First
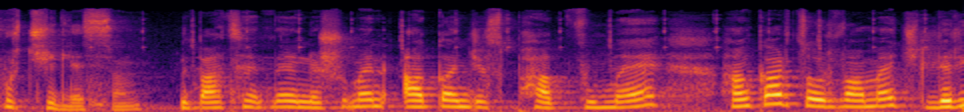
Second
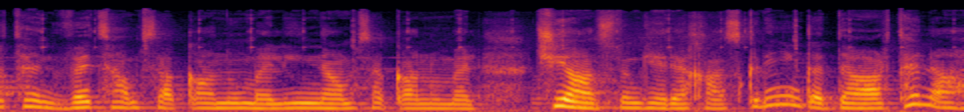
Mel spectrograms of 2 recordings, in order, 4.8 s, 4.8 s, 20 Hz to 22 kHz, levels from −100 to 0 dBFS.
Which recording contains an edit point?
first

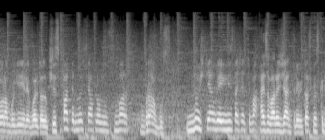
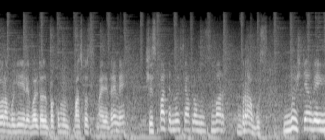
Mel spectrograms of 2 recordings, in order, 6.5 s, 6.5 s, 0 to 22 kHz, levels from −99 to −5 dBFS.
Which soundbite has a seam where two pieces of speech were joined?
first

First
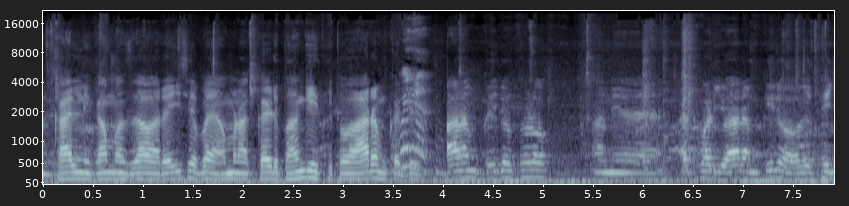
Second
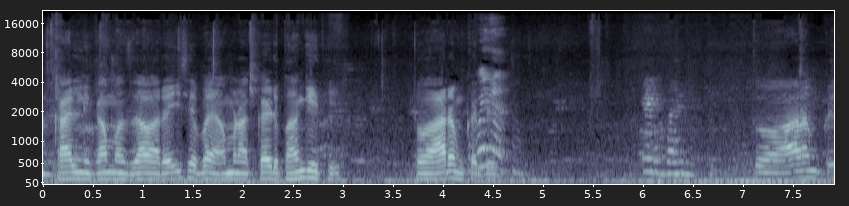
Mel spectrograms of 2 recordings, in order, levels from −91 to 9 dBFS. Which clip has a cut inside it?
first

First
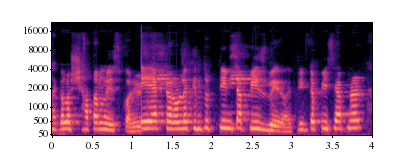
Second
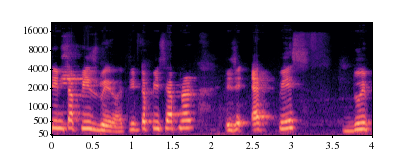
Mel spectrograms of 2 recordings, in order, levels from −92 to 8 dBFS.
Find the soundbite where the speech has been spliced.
first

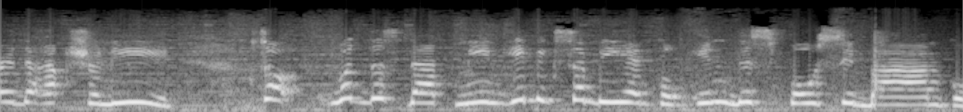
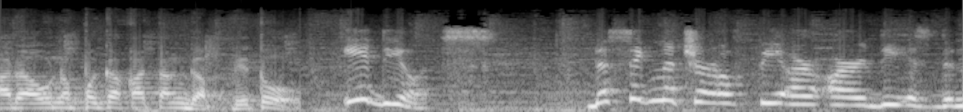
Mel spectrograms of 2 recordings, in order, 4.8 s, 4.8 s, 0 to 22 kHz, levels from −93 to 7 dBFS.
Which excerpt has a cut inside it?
second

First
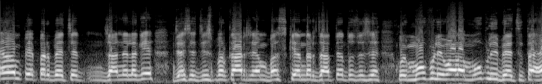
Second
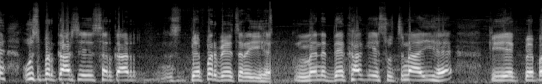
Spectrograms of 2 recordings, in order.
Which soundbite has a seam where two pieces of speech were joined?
second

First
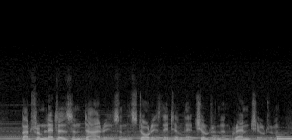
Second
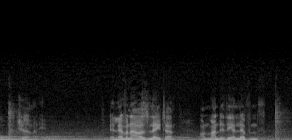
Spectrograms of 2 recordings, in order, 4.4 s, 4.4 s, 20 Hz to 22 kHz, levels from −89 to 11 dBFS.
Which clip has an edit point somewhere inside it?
first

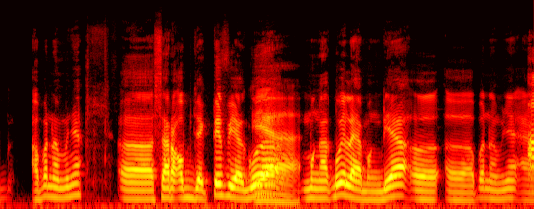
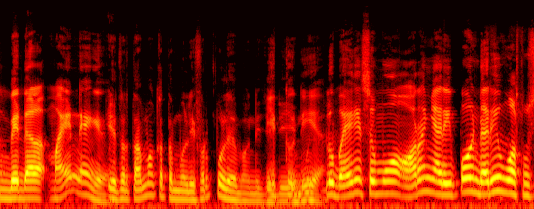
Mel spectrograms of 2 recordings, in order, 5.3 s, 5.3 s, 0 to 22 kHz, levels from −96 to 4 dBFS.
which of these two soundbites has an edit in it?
second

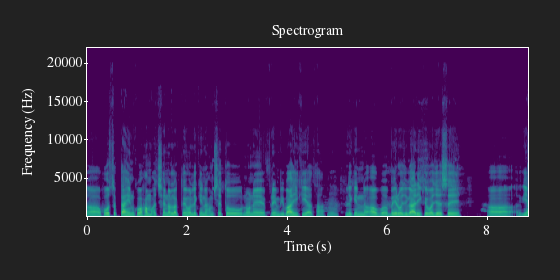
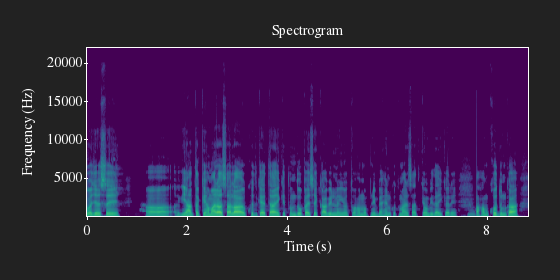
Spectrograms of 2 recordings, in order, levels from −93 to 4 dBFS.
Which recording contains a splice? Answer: second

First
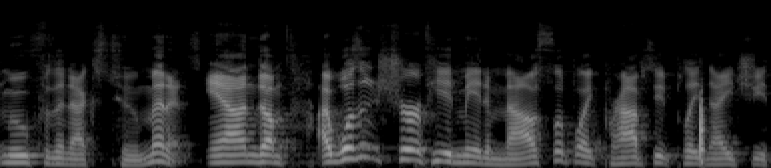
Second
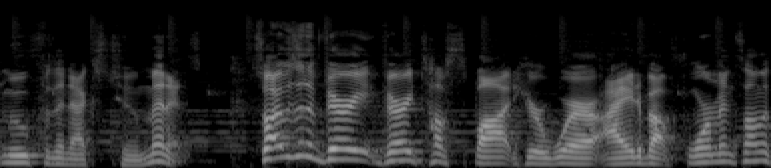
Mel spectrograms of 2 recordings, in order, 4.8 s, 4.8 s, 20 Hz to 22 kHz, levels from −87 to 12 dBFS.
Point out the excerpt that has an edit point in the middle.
first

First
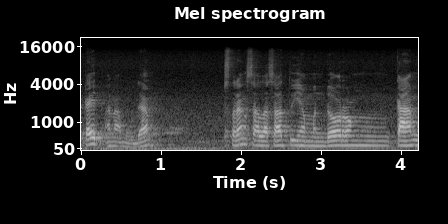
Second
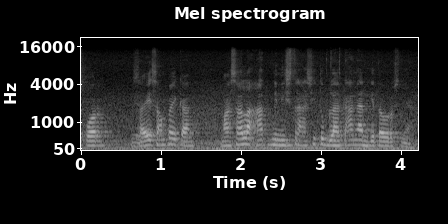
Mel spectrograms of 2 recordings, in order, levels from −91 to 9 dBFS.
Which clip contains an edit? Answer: first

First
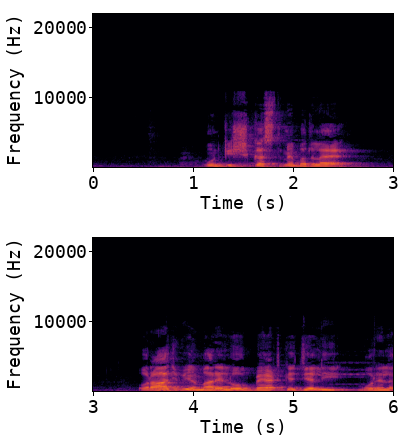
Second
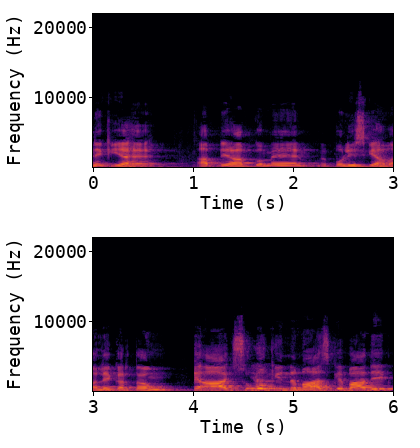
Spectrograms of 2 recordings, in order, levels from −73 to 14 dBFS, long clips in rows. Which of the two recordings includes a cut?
second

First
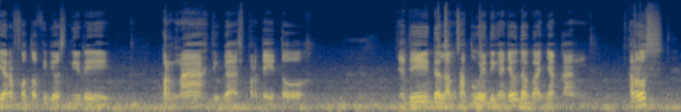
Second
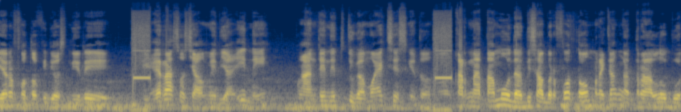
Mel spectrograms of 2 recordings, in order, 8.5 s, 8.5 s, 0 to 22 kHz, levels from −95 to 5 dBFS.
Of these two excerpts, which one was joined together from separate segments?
second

